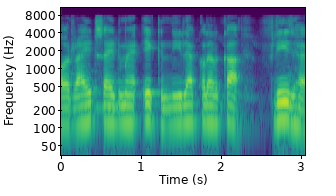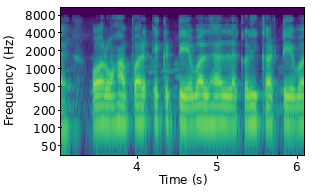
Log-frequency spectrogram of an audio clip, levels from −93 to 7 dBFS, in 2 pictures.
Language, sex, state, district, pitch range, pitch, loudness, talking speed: Hindi, male, Jharkhand, Deoghar, 115-120 Hz, 120 Hz, -17 LUFS, 195 wpm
